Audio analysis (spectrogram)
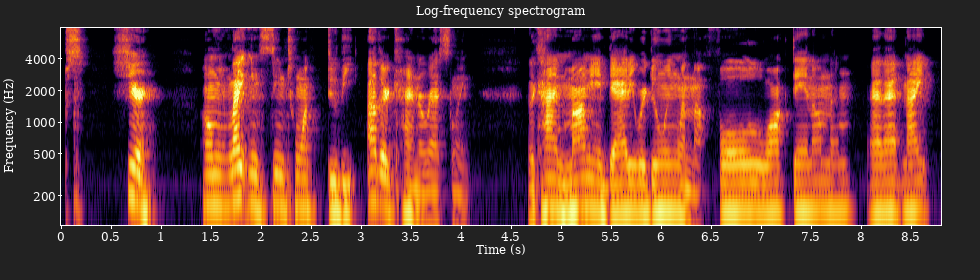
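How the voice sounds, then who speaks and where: Man voicing a brash, gossipy pegasus mare, excitable. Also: mid-range voice, moderate pace, natural voice. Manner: excitable, slangy storytelling with many likes. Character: brash, gossipy female pegasus stunt flyer. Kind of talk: amateur fan fiction character reading.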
